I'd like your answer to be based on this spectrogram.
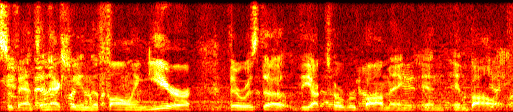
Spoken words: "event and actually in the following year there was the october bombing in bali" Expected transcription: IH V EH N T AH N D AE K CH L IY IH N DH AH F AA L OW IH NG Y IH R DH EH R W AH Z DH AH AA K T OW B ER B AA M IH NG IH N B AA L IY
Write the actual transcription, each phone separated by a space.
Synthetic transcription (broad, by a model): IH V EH N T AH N AE K CH L IY IH N DH AH F AA L OW IH NG Y IH R DH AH R W AH Z DH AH AA K T OW B ER B AA M IH NG IH N B AA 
